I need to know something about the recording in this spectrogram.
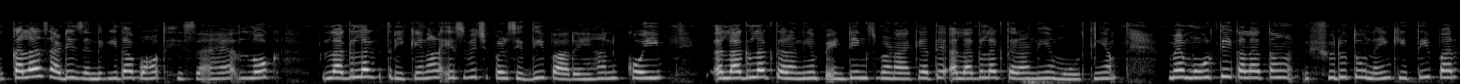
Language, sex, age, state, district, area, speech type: Punjabi, female, 18-30, Punjab, Fatehgarh Sahib, rural, spontaneous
